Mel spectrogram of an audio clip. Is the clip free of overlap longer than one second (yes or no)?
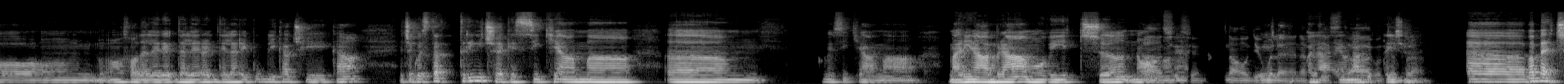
no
